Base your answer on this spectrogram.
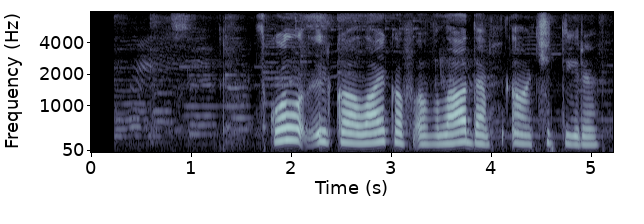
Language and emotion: Russian, neutral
